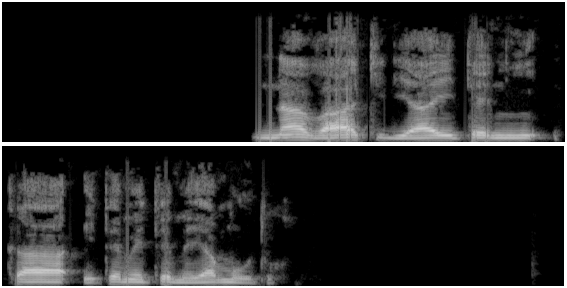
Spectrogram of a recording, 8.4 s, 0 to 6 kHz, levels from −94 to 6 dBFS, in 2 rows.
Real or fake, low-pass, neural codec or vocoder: real; 5.4 kHz; none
